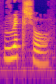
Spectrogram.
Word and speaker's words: rickshaw: Okay, this is called a rickshaw. Rickshaw. Let's say it again. What's rickshaw? Rickshaw. Rickshaw. So it's like a rah, rah, rah, rah, rickshaw.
